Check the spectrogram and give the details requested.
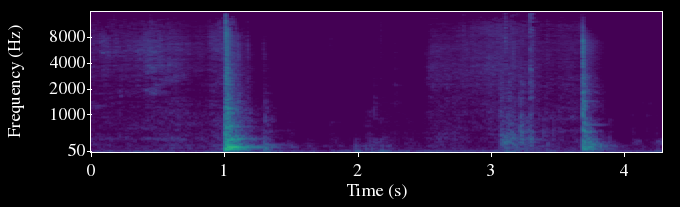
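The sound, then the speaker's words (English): A door opens with a sharp wooden thunk, followed by a quiet pause and then two softer clunks and rattles as it swings and settles. No one speaks. “The door is opening.”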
